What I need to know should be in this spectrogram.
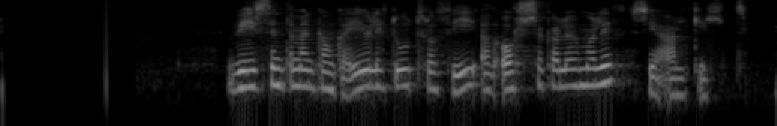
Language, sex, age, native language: Icelandic, female, 50-59, Icelandic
